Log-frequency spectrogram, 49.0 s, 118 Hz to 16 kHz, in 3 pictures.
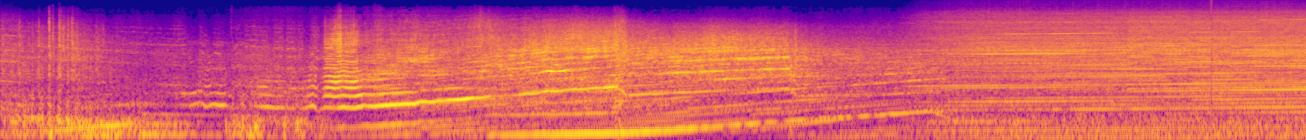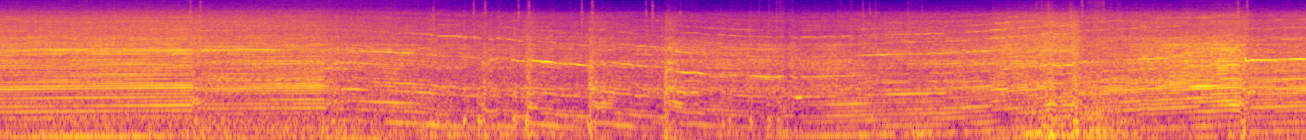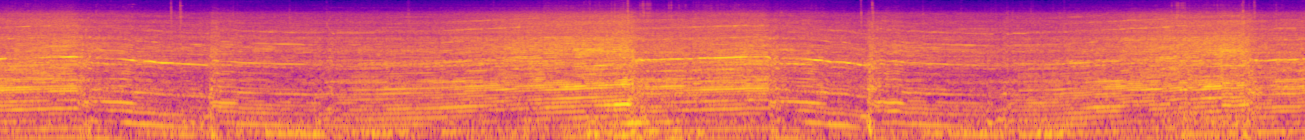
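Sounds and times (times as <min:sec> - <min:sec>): sports car engine accelerating: 0:00.0 - 0:48.9.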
